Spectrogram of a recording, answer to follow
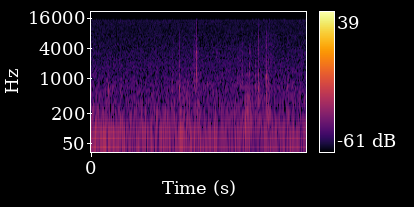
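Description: Near silence with a few faint clicks from a small Torx key working an airbag retaining screw behind a steering wheel: one sharper click about two seconds in and a few lighter ones near the end.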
